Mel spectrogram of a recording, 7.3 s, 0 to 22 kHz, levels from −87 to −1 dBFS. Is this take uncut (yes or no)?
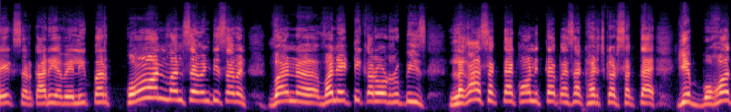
yes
